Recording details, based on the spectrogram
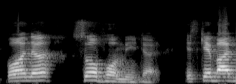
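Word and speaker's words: psophometer: मटर क्या आता है पोशो मटर या सोफो मटर कहा जाता है इसमें पी साइलेंट है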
